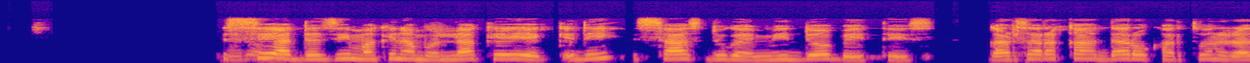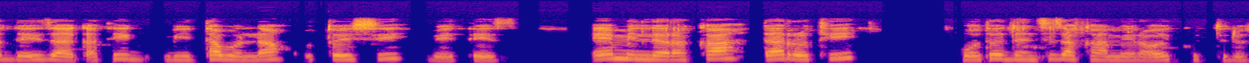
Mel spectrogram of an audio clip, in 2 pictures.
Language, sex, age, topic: Gamo, female, 25-35, government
